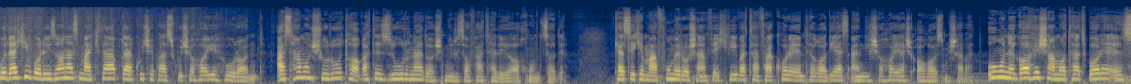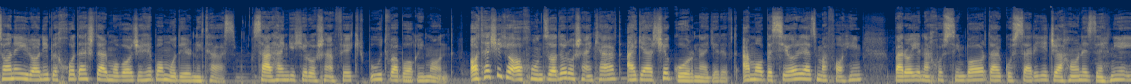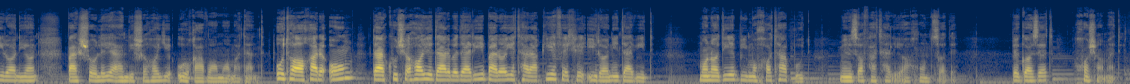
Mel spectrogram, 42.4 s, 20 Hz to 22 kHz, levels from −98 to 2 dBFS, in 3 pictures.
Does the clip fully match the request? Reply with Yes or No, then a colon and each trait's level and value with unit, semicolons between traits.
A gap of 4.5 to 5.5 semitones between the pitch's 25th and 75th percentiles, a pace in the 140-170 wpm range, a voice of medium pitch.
Yes: average, 4.9 semitones; average, 145 wpm; medium, 160 Hz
